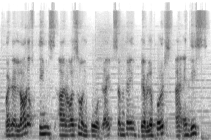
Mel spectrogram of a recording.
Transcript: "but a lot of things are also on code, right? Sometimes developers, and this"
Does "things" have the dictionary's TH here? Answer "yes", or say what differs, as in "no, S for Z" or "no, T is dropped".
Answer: no, T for TH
